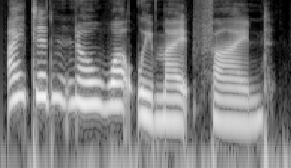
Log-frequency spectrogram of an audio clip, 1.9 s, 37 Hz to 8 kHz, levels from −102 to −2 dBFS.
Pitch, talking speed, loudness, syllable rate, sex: 240 Hz, 215 wpm, -16 LUFS, 4.0 syllables/s, female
